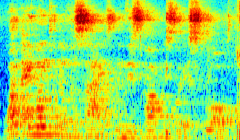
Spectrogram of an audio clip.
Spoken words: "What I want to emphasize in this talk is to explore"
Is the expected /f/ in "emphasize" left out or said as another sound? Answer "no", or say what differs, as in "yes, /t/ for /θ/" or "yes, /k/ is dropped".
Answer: no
